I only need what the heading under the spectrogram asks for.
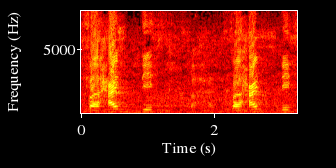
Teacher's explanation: Jangan tukar kepada sin. Jangan fahaddis. Tu salah.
